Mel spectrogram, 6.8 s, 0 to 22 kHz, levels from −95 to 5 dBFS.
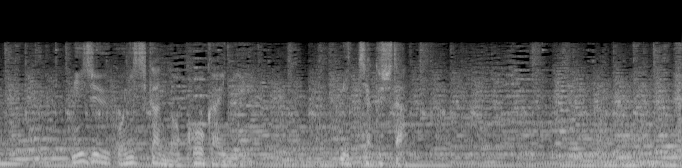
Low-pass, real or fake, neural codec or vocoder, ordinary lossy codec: none; real; none; none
